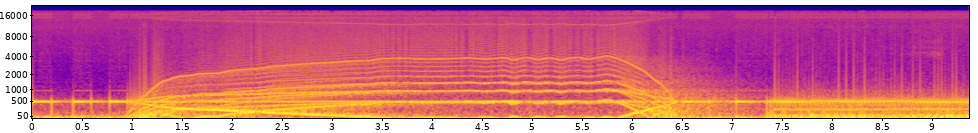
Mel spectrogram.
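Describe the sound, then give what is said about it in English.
Synthesizer patch on a Krell machine: a steady electronic tone with bright harmonic glides that sweep upward, hold with a slight wobble and fall away, then give way to a low throbbing hum, with no voices. “Do I trust myself enough to operate heavy machinery? Like this Krell machine?”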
